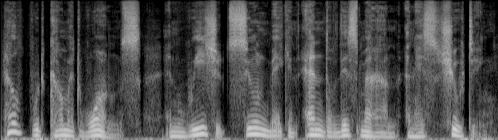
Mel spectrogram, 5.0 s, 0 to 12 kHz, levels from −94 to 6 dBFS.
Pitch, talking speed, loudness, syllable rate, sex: 115 Hz, 215 wpm, -20 LUFS, 4.1 syllables/s, male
